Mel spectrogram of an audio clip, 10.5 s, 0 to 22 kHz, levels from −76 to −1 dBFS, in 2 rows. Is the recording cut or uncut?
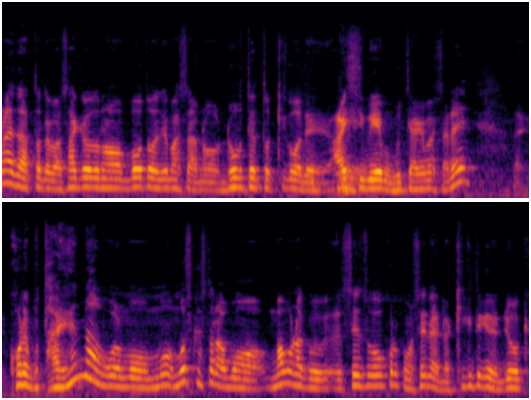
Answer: uncut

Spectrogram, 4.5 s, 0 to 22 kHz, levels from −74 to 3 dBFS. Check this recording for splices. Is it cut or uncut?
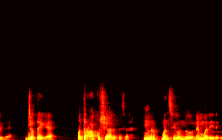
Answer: uncut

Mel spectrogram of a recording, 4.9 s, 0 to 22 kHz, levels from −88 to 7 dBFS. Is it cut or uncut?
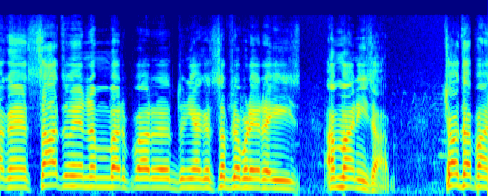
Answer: cut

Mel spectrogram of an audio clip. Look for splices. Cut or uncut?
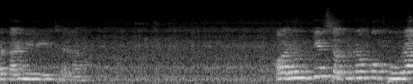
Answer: uncut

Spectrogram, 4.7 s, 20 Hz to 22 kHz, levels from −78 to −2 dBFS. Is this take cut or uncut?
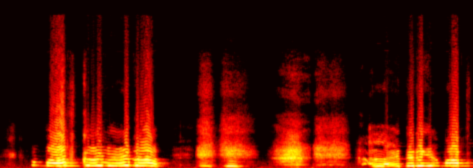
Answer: uncut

